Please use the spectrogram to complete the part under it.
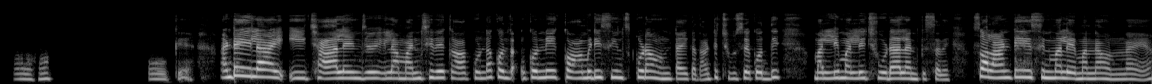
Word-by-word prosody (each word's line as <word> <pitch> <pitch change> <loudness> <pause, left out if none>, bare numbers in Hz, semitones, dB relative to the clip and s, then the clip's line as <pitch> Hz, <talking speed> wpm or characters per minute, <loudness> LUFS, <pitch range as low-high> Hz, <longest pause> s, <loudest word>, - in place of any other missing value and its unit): ఓహో! 245 0 -9 1.2
ఓకే. 270 +4 -12 0.4
అంటే 335 +5 +5
ఇలా 355 -1 +7 0.3
ఈ - - -1 0.2
చాలెంజ్ 285 0 +3 0.2
ఇలా 280 0 -1
మంచిదే 285 +3 +1
కాకుండా 275 +3 -3
కొంత 300 -3 +1 0.2
కొన్ని 315 +1 +3 0.2
కామెడీ 305 +1 +1
సీన్స్ 310 -3 -1
కూడా 315 -1 +3
ఉంటాయి 255 -1 -2
కదా! 230 - -10
అంటే 320 - -6
చూసే 265 +2 -3
కొద్ది 285 +4 -1 0.4
మళ్ళీ, 280 +1 0
మళ్ళీ 285 0 0
చూడాలనిపిస్తది. 260 -5 -1 0.3
సో, - - -14
అలాంటి 315 +2 +2 0.2
సినిమాలేమన్నా 275 -4 +1
ఉన్నాయా? 240 -1 -6
280 Hz, 135 wpm, -22 LUFS, 260-310 Hz, 1.2 s, ఇలా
